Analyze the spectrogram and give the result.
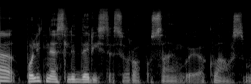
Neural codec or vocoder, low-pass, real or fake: none; 14.4 kHz; real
